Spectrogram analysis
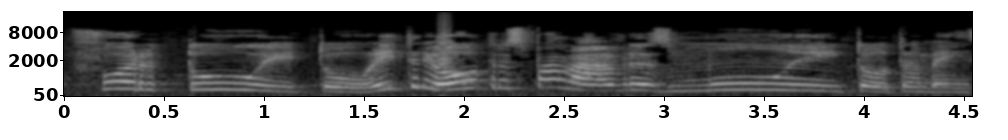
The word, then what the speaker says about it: fortuito: Há pessoas que pronunciam gratuito, fortuito, intuito, cuidado. Essas palavras não são hiato, né? Não tem pronúncia tônica do I, pelo contrário, elas são ditongo, e o ditongo aqui no caso mostra, o I é semivogal, ok?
